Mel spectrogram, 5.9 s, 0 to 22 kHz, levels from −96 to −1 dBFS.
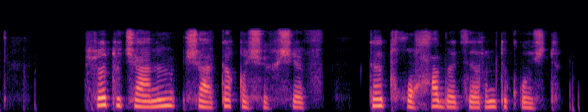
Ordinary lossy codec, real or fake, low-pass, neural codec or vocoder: Opus, 24 kbps; fake; 7.2 kHz; codec, 44.1 kHz, 7.8 kbps, Pupu-Codec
